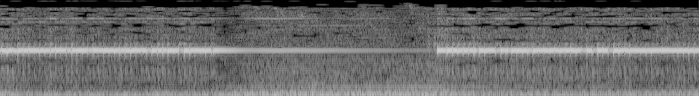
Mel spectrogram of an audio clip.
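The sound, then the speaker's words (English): A telephone rings with a steady electronic tone, two long rings separated by a pause of over a second, fairly loud over a low background rumble with no voices, as a call is placed to sort out wedding details. “Zakia phones Layla to iron out the details.”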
